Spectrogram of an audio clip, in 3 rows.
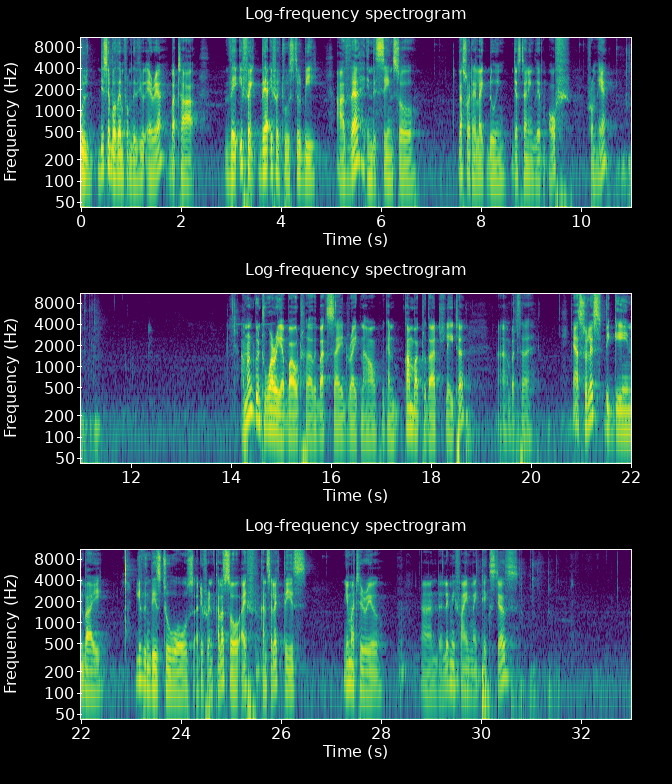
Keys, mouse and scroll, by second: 11.2 `, 13.4 `, 13.8 `, 14.7 scroll up 1, 15.2 click, 15.5-17.0 drag, 19.1-19.7 scroll up 2, 19.7 KP_0, 19.9-25.2 drag, 20.4-21.2 scroll up 2, 21.2-22.9 scroll down 2, 22.9-24.0 scroll down 1, 24.0-25.2 scroll down 1, 27.0-33.0 drag.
